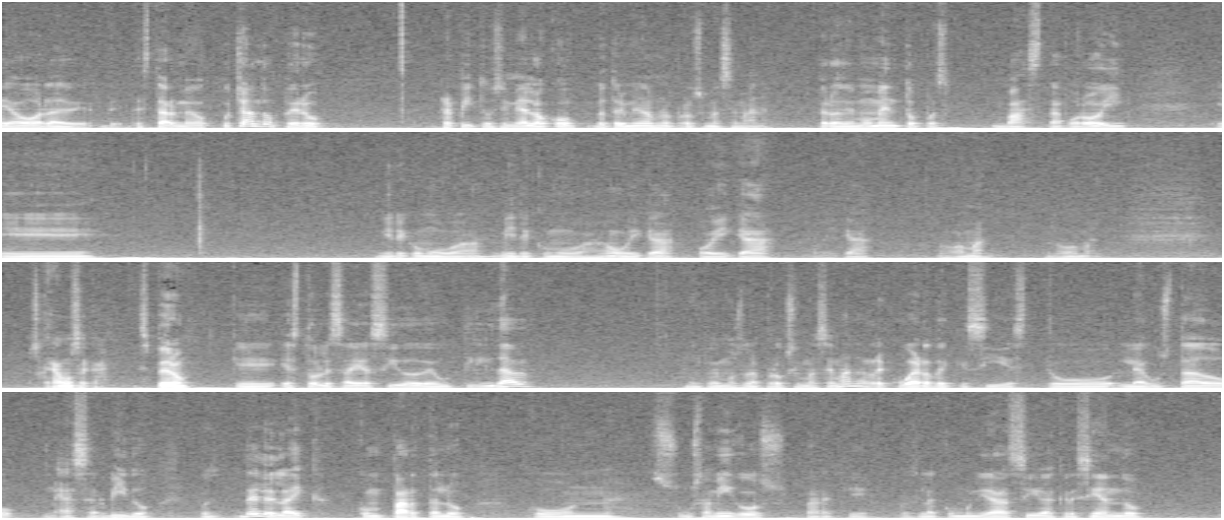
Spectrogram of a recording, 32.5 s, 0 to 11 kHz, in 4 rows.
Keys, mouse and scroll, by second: 7.0 click, 9.0 click, 9.6-10.3 ctrl+scroll down 2, 10.5-11.1 ctrl+scroll down 2, 11.3 ctrl+click.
